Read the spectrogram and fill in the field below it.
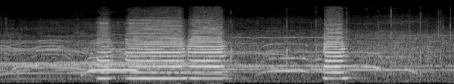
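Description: A truck sounds its horn.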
